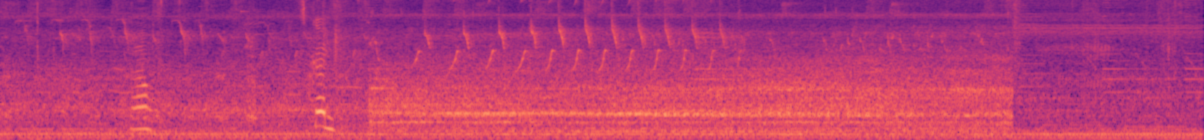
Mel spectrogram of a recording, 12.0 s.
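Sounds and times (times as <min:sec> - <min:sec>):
bird chirping: 0:00.4 - 0:10.2
steady hum: 0:03.7 - 0:10.2.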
